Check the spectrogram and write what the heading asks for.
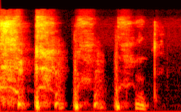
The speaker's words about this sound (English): No, nigga, I'm just coughing.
